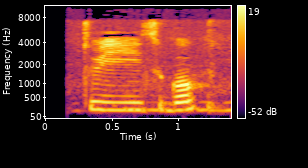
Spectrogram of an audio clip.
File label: "tʋɩɩsgo", Mooré; introduction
